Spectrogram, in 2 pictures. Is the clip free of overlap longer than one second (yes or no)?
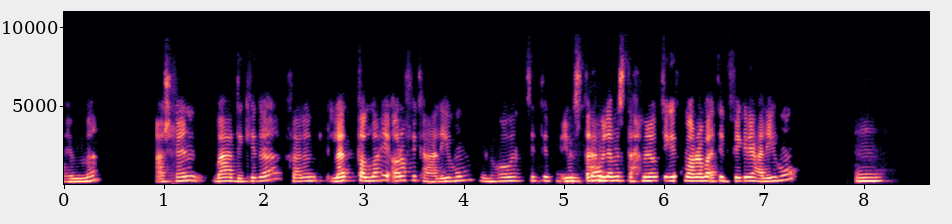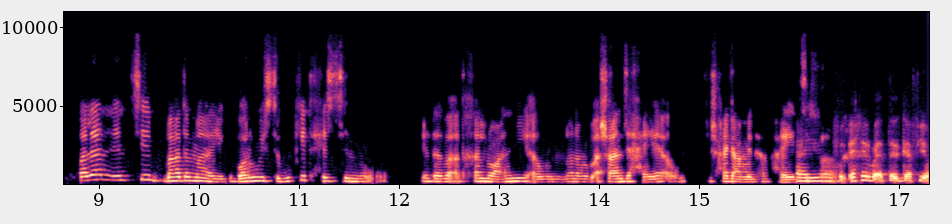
yes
